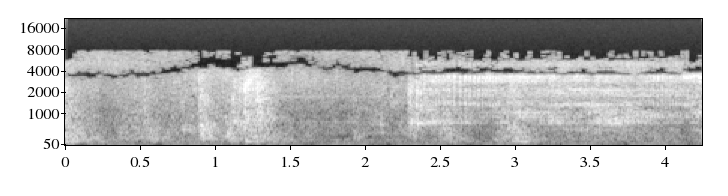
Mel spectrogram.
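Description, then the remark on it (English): A gate is hauled open: a couple of dull thumps, then a steady, rough scraping rumble that carries on to the end, with no voices. “Open these gates.”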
